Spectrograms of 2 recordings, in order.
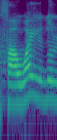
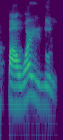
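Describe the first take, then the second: First: The word begins with an f sound. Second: The word begins with a p sound. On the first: The speaker calls it right. "Mestinya fawailul" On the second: The speaker calls it wrong. "kurang angin sehingga mirip dengan p"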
